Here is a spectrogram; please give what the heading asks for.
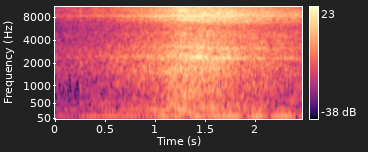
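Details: Yamaha Vixion that won't start on the electric starter and shows no smoke: rough, surging revs that rise and sag unevenly, won't settle to idle and needs throttle to stay running; weak injector power supply suspected, unconfirmed.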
